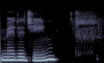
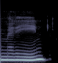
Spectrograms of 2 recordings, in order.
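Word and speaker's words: Medellín: know that I think the locals there pronounce it midene yeah so but some people say medine yeah I I probably will still be saying that because that's how I was taught originally how it was pronounced um so the metag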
